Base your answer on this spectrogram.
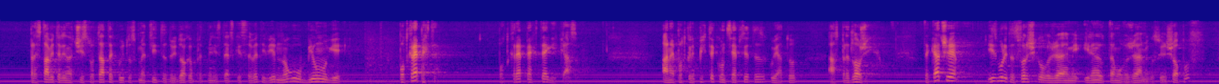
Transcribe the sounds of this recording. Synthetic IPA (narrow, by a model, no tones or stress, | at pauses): pɾɛt̪st̪avit̪ɛlinɐt͡ʃist̪ot̪at̪əkoit̪ʊsmɛt̪lit̪ɛd̪ojd̪ɔxəpɾɛd̪minist̪ɛɾskiəsɐvɛt̪iviɛmnɔɡʊːbilˠnoɡi | pot̪kɾɛpʲjɐxt̪ɛ̥ | pot̪kɾɛpʲjəxt̪ɛɡika̰zvəm | ɐnɛpot̪kɾɛpixt̪ɛkont̪sɛp̚t̪sijət̪əzɐkojat̪o | a̰spɾɛd̪lˠɔʒix | t̪ɐkat͡ʃɛ | izboɾit̪ɛsvɤɾʃixəʊvɐʒaɛmiʔilinɛot̪ːamʊvɐʒaɛmiɡospod̪inʃɔpof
